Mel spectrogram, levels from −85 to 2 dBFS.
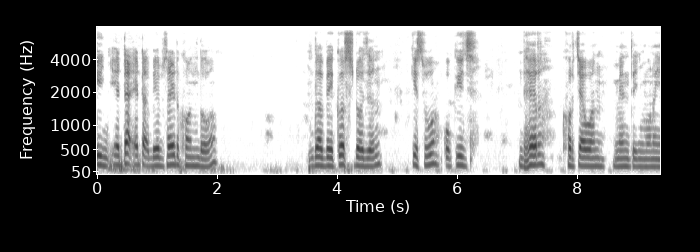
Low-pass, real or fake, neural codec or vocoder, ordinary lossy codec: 7.2 kHz; fake; codec, 16 kHz, 16 kbps, FreqCodec, smaller model; none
